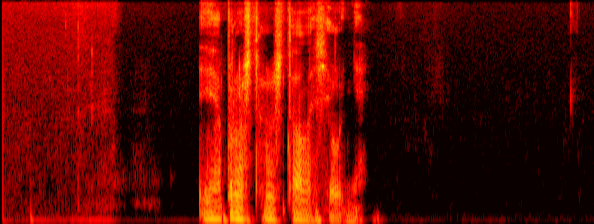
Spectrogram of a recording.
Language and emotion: Russian, neutral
